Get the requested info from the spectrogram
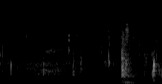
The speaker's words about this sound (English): I'm going to take a quick sip of water, and hopefully it doesn't take too long. Glug, glug, glug, glug, glug.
